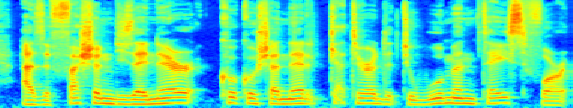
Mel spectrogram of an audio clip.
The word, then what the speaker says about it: Chanel: luxury goods and accessories so how do you pronounce Chanel it's very simple you would say Chanel Chanel Chanel did you know that you know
